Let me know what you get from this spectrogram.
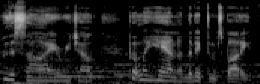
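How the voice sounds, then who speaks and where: A woman's voice: lowish voice, moderate pace, over music, pitched below the performer's own voice, close to an everyday voice. Jaded young woman investigator, read by a streamer. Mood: somber, wry. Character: jaded clairvoyant young woman investigator, wry and world-weary. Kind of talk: visual novel first-person narration read aloud.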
